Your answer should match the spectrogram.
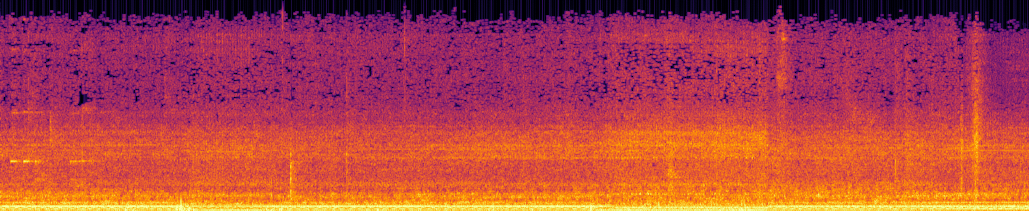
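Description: Steady machine hum, made up of several held tones that do not change, with a few faint ticks over it.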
